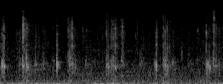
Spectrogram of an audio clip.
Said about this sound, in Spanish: Ahí estamos escuchando precisamente el sonido de los caballos, de ese coche de caballos que está llevando los restos mortales de la cantante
